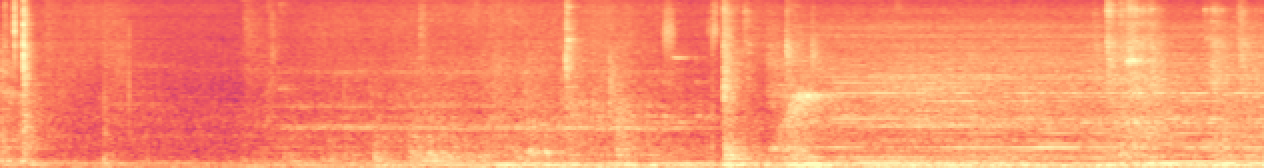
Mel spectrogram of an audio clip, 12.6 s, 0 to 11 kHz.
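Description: Elevator doors closing with a few clunks, then the hydraulic pump motor of a 1977 Otis hydraulic elevator starting up and running with a steady low hum and whine as the car travels.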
